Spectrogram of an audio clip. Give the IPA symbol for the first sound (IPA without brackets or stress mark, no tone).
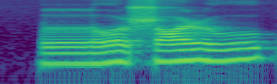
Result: lː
